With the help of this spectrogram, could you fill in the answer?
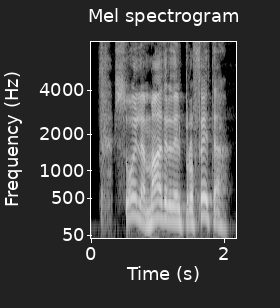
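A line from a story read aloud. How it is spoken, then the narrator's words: Shouting. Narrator (Spanish): gritó Lucy Smith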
